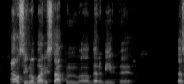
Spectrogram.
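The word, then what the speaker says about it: Beterbiev: an unwinable fight I don't see nobody stopping better be that's how you pronounce his name Better B better be who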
